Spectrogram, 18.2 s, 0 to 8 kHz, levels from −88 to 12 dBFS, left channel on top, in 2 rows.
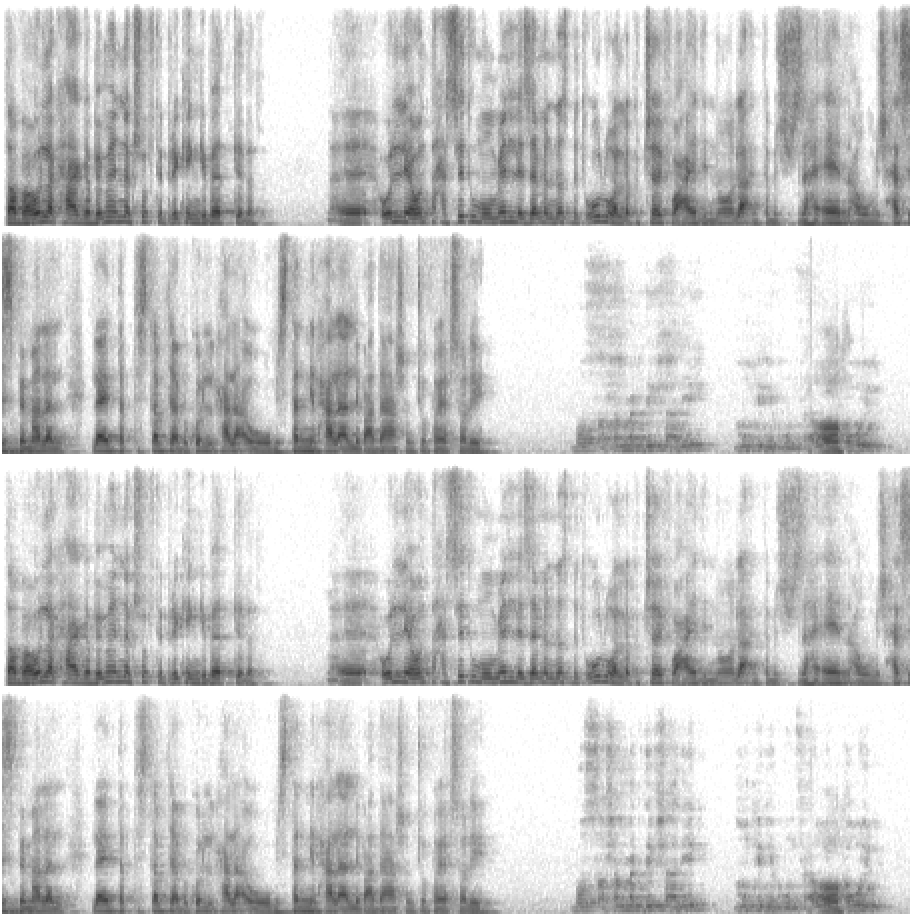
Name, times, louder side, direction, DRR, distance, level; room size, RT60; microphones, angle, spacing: voice 1, 0.0-2.5 3.3-13.9 17.2-17.5, left 3 dB, 35° left, 0.7 m, -21 dB
voice 2, 14.8-16.0 16.4-17.8, right 1 dB, 65° right, 7.4 m, -34 dB
24.0 x 17.5 x 2.6 m
head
